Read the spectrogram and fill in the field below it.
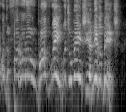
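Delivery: high mock voice of his puzzled son; confused son. The son cutting in on his father, high and confused. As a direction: pitch way up like a baffled kid. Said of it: "he go like".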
